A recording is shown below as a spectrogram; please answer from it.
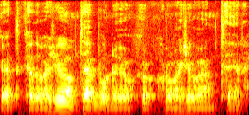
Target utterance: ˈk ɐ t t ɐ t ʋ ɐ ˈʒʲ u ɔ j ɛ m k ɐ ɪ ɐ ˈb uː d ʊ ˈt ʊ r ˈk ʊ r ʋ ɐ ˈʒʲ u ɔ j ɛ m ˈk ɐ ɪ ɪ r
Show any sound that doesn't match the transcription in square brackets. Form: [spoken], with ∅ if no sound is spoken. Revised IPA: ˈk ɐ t [k] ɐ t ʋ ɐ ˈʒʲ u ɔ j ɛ m [t] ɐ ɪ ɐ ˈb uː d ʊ [ˈk] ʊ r ˈk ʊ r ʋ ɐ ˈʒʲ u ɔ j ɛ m [ˈt] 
